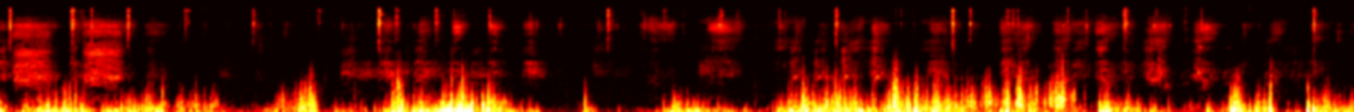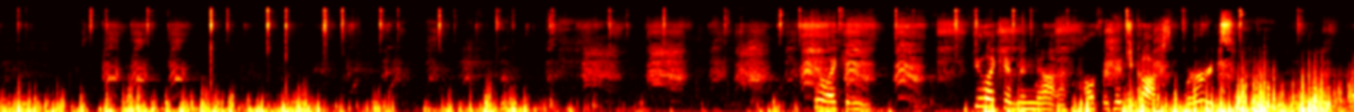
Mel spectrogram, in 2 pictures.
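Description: Crows caw loudly outdoors.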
